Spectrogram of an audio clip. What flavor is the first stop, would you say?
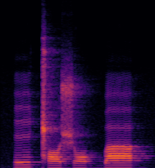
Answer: click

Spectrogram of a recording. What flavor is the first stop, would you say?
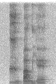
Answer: implosive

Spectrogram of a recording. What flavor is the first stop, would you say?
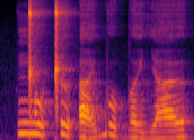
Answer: click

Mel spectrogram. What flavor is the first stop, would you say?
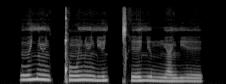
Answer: click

